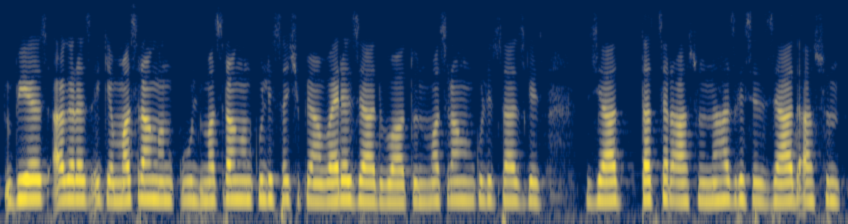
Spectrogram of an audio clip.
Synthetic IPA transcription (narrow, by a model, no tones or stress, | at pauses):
biəzɐ̰ɡɐɾɐzekʲemɐsɾãːŋɡɐnkulʲmɐsɾãːŋɡɐnkulʲisɐt͡ʃʰipʲjãːʋɐjɾɐszʲjaːd̪ʋaːt̪unmɐsɾãːŋɡɐnkulʲisɐzɡɐs | zʲjaːd̪̚t̪ɐt͡sɐɾaːsunːɐɦɐzɡɐsʲezʲjaːd̪a̰ːsun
